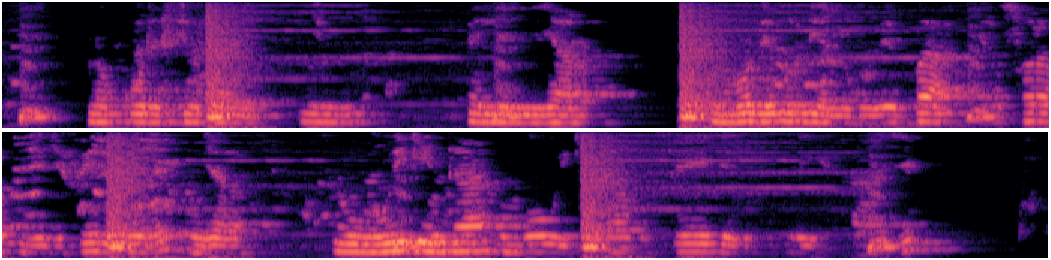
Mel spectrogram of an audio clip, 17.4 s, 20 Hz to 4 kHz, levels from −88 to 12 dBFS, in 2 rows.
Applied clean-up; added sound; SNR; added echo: classical method WPE with log-MMSE.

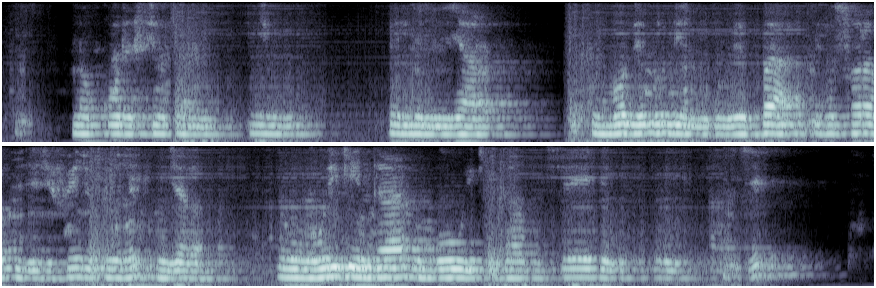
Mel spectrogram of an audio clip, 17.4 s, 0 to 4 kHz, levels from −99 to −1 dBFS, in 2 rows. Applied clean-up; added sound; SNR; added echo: neural separator model SepFormer DNS4.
